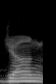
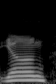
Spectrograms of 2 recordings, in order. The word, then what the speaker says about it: Jung: It's Jung, not Young.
